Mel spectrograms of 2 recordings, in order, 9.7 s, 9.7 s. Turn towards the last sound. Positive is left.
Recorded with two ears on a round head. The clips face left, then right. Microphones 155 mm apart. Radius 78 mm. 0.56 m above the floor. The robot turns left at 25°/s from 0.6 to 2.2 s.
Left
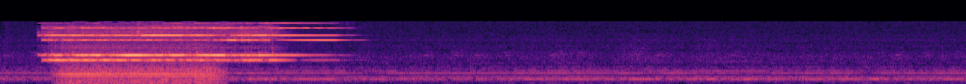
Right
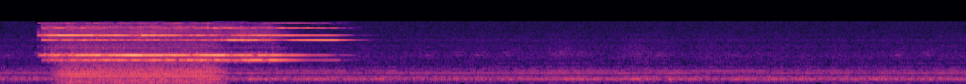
turn(degrees=165)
